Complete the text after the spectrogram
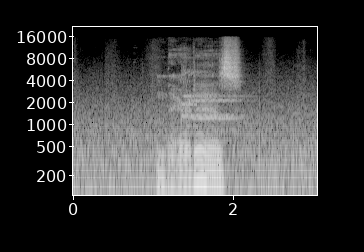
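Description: A man speaks briefly into a close microphone.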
